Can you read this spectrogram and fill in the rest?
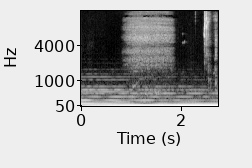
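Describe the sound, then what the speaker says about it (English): A close inhale sniffing perfume sprayed on skin, a soft broadband breathy rush lasting about a second over a steady low hum, followed by a faint brief spritz-like hiss. "And if we smell it, like sniff it closely."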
